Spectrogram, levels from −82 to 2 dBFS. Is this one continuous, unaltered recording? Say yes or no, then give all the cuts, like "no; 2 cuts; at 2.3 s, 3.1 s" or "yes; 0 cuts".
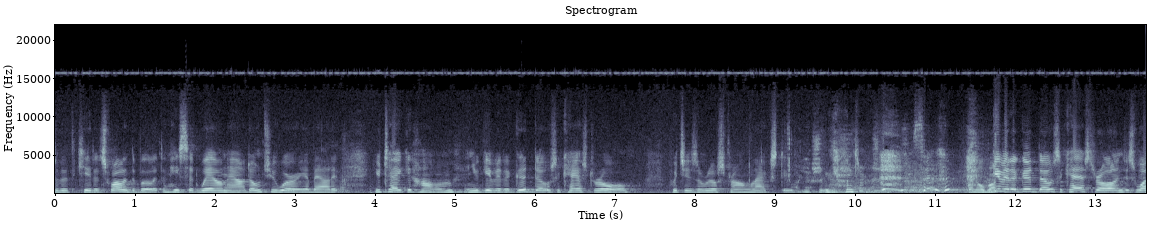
yes; 0 cuts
